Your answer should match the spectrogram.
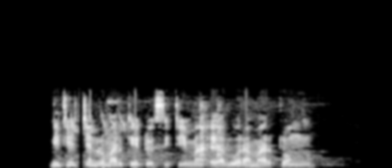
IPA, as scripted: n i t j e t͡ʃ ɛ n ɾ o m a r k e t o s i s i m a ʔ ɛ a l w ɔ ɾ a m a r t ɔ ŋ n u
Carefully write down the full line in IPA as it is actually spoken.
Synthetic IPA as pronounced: n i t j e t͡ʃ ɛ n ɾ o m a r k e t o s i t i m a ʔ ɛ a l w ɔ ɾ a m a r t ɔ ŋ n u

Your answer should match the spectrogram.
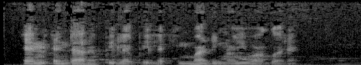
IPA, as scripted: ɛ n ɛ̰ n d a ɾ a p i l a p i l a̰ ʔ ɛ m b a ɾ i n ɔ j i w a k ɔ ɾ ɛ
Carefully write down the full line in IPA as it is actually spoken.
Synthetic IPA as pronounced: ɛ n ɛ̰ n d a ɾ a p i l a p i l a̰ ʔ i m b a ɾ i n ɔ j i w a ɡ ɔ ɾ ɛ

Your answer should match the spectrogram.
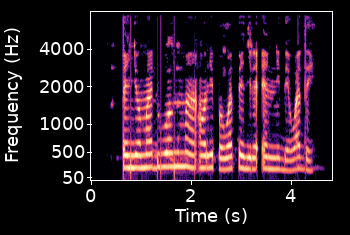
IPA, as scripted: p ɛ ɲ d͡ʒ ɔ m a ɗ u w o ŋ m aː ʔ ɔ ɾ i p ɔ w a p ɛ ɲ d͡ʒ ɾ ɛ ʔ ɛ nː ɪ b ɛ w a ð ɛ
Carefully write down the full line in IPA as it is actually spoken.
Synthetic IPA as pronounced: p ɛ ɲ d͡ʒ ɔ m a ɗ u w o ŋ m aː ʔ ɔ ɾ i p ɔ w a p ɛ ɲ d͡ʒ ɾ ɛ ʔ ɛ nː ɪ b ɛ w a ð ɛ

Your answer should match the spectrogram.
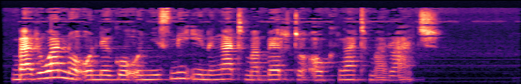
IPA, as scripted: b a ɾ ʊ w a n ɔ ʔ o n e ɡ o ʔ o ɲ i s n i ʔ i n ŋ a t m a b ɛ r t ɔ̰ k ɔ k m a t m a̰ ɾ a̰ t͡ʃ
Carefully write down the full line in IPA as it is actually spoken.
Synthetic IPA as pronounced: b a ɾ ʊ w a n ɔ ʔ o n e ɡ o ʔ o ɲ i s n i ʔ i n ŋ a t m a b ɛ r t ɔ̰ ʔ ɔ k ŋ a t m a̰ ɾ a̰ t͡ʃ

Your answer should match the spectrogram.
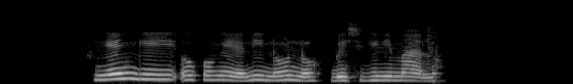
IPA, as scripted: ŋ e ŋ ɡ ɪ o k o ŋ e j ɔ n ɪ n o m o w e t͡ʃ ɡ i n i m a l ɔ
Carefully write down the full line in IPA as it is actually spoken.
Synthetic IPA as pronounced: ŋ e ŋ ɡ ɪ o k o ŋ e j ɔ n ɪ n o n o b e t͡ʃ ɡ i n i m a l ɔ

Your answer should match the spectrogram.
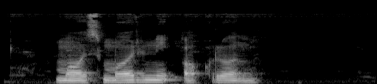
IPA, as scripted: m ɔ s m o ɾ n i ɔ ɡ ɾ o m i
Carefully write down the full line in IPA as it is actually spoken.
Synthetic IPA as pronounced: m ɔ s m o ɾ n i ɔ k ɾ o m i

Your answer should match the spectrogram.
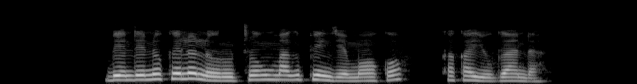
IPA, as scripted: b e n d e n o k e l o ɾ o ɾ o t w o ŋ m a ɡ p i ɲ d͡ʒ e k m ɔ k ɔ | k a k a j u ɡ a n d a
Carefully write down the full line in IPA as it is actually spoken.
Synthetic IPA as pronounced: b e n d e n o k e l o l o ɾ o t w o ŋ m a ɡ p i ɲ d͡ʒ e m ɔ k ɔ | k a k a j u ɡ a n d a

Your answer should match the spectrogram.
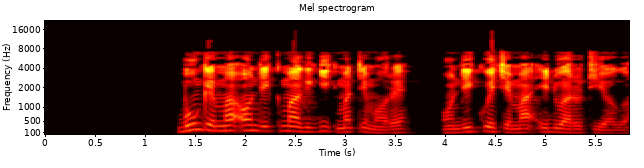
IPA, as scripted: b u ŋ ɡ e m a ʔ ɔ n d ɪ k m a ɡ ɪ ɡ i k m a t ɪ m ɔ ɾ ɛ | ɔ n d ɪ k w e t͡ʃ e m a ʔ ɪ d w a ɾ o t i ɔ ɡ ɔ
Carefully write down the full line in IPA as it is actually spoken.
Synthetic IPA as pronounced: b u ŋ ɡ e m a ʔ ɔ n d ɪ k m a ɡ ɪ ɡ i k m a t ɪ m ɔ ɾ ɛ | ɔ n d ɪ k w e t͡ʃ e m a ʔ ɪ d w a ɾ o t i ɔ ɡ ɔ

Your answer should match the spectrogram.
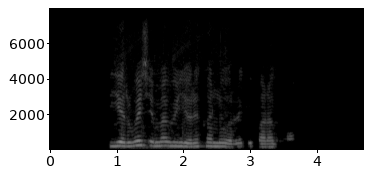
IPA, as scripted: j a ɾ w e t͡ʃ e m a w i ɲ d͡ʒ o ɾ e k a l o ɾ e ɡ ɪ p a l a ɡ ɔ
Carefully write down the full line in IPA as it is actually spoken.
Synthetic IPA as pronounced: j e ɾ w e t͡ʃ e m a w i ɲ d͡ʒ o ɾ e k a l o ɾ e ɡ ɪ p a ɾ a ɡ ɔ

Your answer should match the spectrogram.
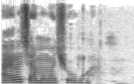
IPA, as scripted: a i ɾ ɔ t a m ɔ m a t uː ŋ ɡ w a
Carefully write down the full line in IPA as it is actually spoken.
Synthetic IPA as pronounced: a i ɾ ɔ t͡ʃ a m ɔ m a t͡ʃ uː ŋ ɡ w a

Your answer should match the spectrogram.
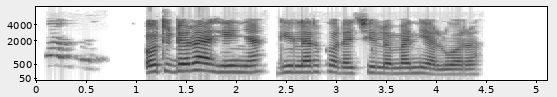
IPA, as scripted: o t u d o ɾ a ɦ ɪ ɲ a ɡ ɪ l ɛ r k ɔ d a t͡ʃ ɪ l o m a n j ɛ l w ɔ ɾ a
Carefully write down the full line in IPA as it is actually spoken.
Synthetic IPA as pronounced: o t u d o ɾ a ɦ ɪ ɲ a ɡ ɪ l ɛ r k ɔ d a t͡ʃ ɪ l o m a n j a l w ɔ ɾ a

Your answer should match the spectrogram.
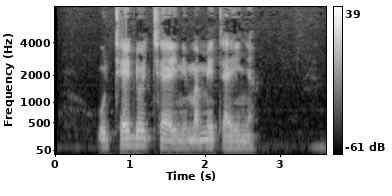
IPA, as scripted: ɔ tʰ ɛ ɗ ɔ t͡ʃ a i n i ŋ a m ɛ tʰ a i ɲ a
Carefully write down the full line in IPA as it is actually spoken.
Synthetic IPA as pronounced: u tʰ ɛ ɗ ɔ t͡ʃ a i n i m a m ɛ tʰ a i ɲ a

